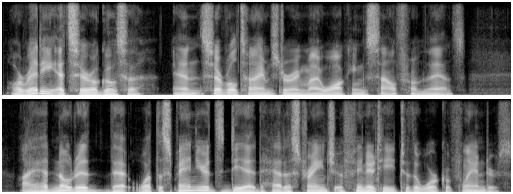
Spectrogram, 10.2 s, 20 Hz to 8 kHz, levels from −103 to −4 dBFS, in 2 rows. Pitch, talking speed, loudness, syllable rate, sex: 110 Hz, 170 wpm, -19 LUFS, 5.1 syllables/s, male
